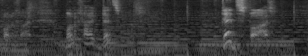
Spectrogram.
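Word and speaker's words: bona fide: here is a bonafid now people are pronouncing this fide these days but i always pronounced it bonafide so we're going to go with bonafide modified dead spot dead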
